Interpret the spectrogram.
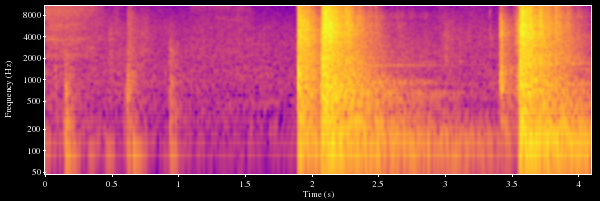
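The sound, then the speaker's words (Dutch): A heavy, thick metal vault door in the basement of a municipal archive swings shut with a loud, booming slam, followed shortly by a second hard clunk as it latches, each ringing out briefly in a reverberant space after a few soft taps. “Zo, die zit dicht.”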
